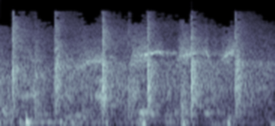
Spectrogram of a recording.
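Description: Short burst of hand clapping, about six sharp, evenly spaced claps over under two seconds, with faint voices and laughter murmuring underneath.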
